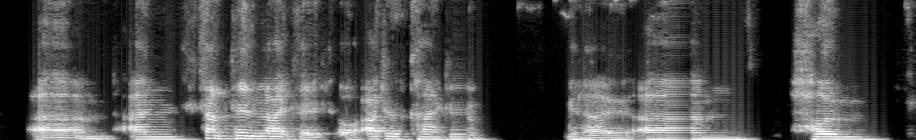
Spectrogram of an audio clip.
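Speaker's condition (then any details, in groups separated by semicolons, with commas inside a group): Cerebral palsy; from birth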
